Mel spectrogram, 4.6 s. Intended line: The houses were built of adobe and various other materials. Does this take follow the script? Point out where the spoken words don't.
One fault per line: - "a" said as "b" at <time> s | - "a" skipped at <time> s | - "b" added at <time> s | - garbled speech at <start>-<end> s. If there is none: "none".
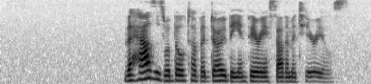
none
